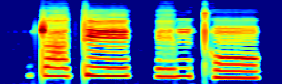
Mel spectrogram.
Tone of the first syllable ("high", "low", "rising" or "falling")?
high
